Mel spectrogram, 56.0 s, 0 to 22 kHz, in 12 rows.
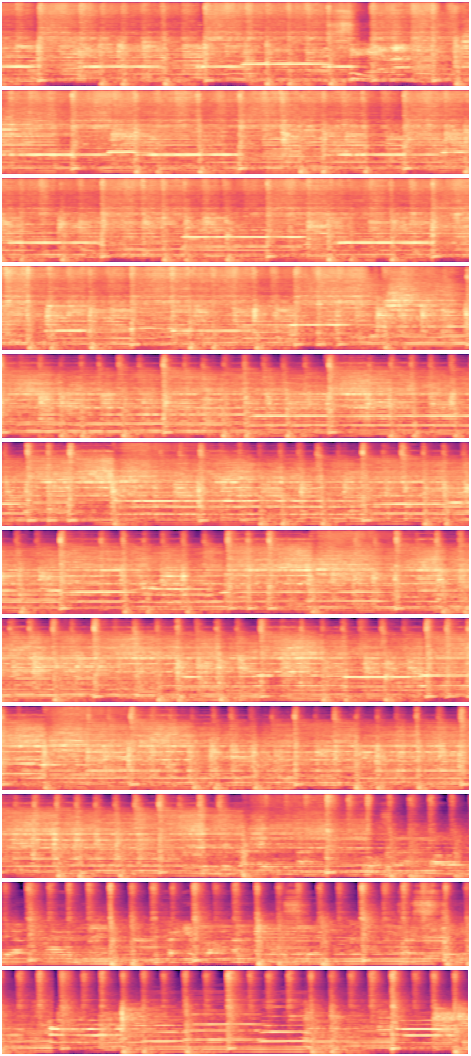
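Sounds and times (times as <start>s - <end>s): lead melody of held notes: 0.0s - 45.8s
drum kit beat: 0.0s - 56.0s
rock band playing: 0.0s - 56.0s.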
